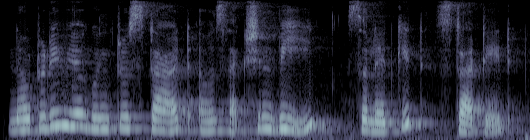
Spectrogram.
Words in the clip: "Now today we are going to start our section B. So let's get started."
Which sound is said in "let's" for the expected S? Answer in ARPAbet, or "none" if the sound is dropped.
none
